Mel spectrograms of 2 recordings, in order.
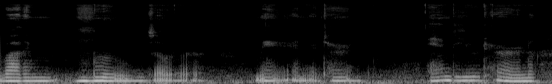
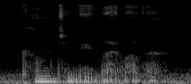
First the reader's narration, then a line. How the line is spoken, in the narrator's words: whisper again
